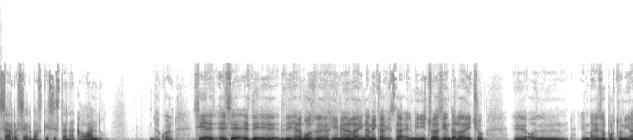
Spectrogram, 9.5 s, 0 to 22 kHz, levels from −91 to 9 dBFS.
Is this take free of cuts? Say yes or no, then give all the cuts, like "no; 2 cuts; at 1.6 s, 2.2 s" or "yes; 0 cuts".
yes; 0 cuts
